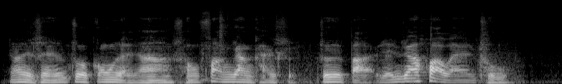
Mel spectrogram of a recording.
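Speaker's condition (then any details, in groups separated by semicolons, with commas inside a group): Tongue cancer surgery, partial glossectomy with tongue flap; tongue cancer at 50, stage 2, oral chemotherapy, recurrence, two thirds right tongue removed; treatment completed, radiotherapy caused jaw clenching, narrowing mouth opening, muscle atrophy, self-stretching with object; eating and speaking affected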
